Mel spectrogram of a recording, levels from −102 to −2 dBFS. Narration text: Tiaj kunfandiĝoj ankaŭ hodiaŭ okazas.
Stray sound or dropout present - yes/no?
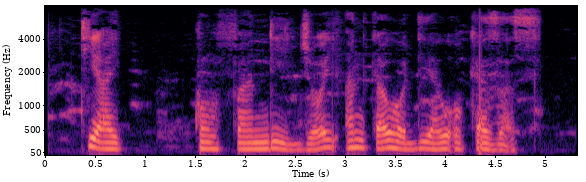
no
